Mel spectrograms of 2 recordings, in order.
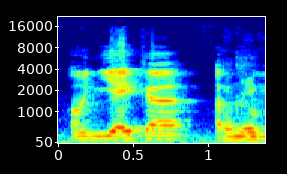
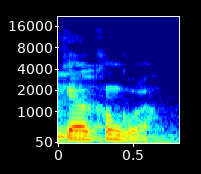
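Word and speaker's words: Onyeka Okongwu: Onyeka Okungwu. – Onyeka Okungwu.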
